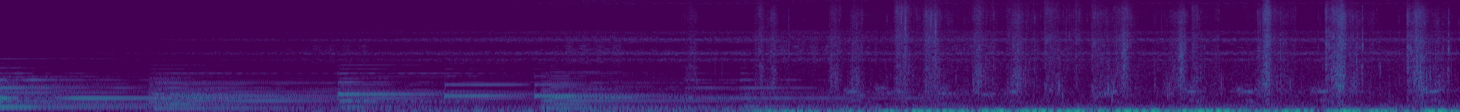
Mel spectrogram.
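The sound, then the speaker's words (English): Steady footsteps crunch along at a regular walking pace through a cemetery in darkness, growing louder, following a stretch of soft, sustained, organ-like tones that fade as the steps begin. “Why must we snake our way through the cemetery without a torch?”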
